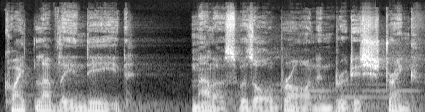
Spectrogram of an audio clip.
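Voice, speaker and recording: An actor playing a solemn, ambitious man of quiet authority in a video game cutscene, speaking formally and deliberately. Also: low voice, faint music behind. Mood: calm, solemn.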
